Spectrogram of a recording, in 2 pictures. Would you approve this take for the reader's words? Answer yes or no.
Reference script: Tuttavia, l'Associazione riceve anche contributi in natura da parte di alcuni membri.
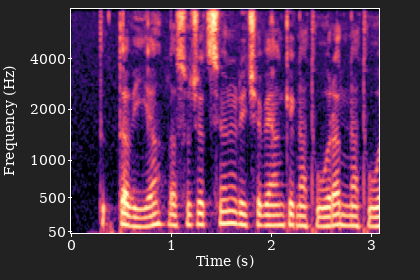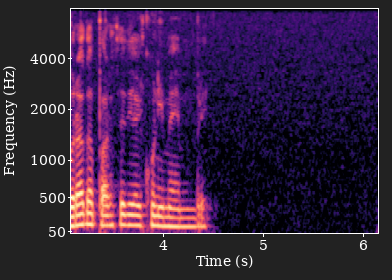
no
